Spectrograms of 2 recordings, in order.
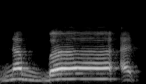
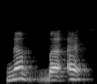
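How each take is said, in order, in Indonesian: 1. Vokal setelah bb panjang. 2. Vokal setelah bb pendek. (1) "Baca ba tu panjang" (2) "satu akad saja"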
